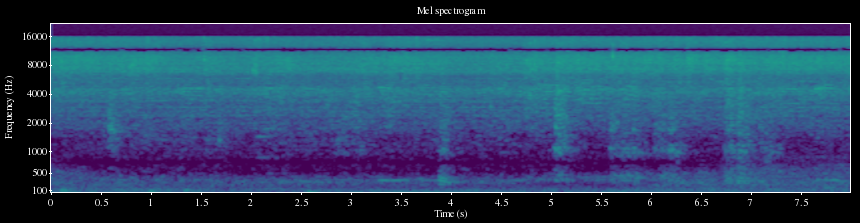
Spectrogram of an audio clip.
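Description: Faint, steady hiss of room noise with a few soft, short clicks scattered through it.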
